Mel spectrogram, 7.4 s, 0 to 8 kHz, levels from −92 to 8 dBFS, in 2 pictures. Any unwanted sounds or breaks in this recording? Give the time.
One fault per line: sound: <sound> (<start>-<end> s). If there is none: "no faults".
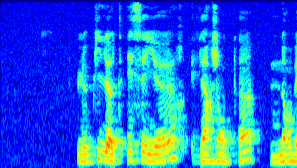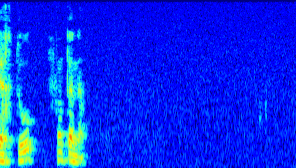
no faults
